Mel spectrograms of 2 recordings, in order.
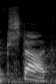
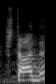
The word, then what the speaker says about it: Gstaad: It's actually Gstaad. Yeah, how do you pronounce it? Gstaad. Gstaad.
